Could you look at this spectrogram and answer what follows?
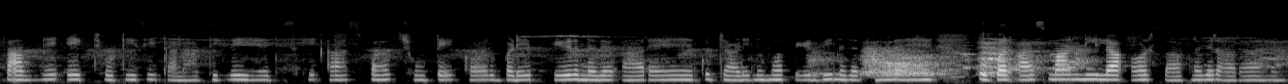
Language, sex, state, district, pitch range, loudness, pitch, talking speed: Hindi, female, Chhattisgarh, Raigarh, 205-220 Hz, -23 LUFS, 210 Hz, 165 wpm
